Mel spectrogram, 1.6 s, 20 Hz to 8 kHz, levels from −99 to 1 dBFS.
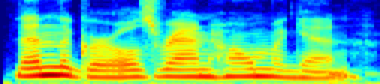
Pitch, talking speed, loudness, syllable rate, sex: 210 Hz, 225 wpm, -17 LUFS, 5.0 syllables/s, female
